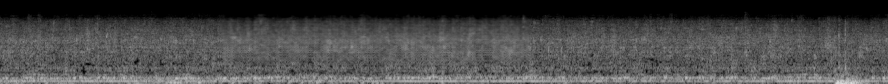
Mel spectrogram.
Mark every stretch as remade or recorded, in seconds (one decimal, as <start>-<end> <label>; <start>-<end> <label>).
0.0-2.2 recorded; 2.2-5.3 remade; 5.3-8.9 recorded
